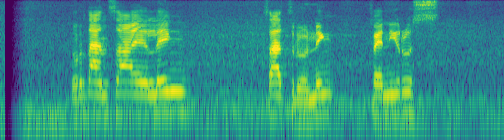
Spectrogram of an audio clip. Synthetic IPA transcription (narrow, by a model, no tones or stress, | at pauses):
t̪ʊrt̪ansaelɪŋ | sad̥ʒ̥ɾo̤nɪŋ | feniɾʊs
